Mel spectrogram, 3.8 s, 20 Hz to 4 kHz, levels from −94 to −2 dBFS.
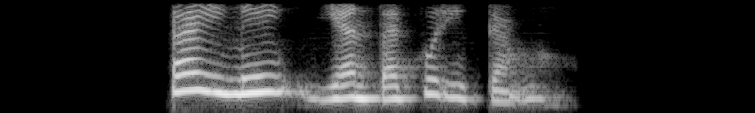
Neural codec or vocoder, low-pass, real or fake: codec, 16 kHz, 1 kbps, FunCodec, trained on LibriTTS, 50 frames a second; 3.6 kHz; fake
